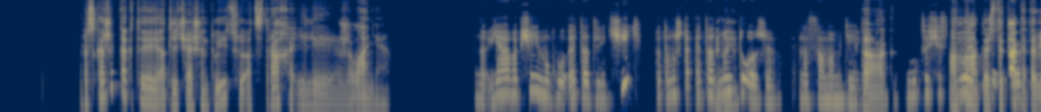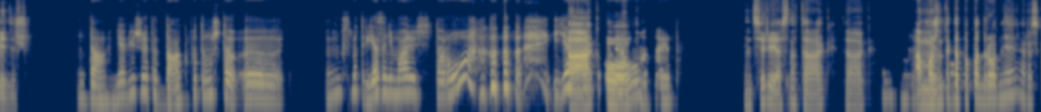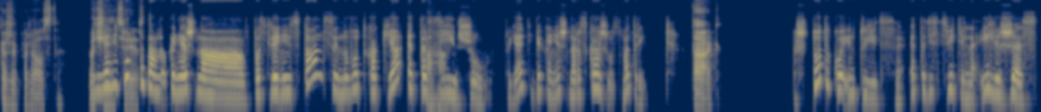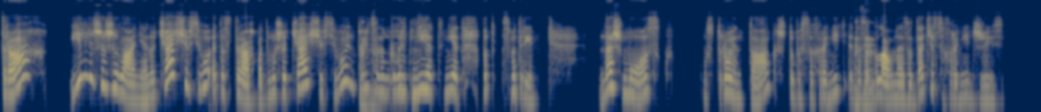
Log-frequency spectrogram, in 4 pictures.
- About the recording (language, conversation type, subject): Russian, podcast, Как отличить интуицию от страха или желания?
- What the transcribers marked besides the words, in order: tapping; laugh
